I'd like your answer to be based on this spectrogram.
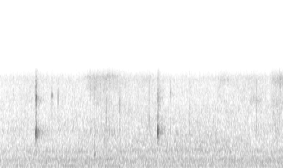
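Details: Two sharp, brief hiccups from a baby girl, about two and a half seconds apart, over faint room noise while her mother talks to her; infant hiccups.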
